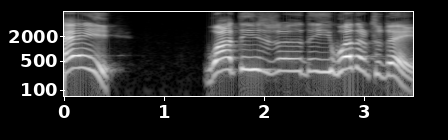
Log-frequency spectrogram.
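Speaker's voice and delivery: high, loud screaming, as if across a room.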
